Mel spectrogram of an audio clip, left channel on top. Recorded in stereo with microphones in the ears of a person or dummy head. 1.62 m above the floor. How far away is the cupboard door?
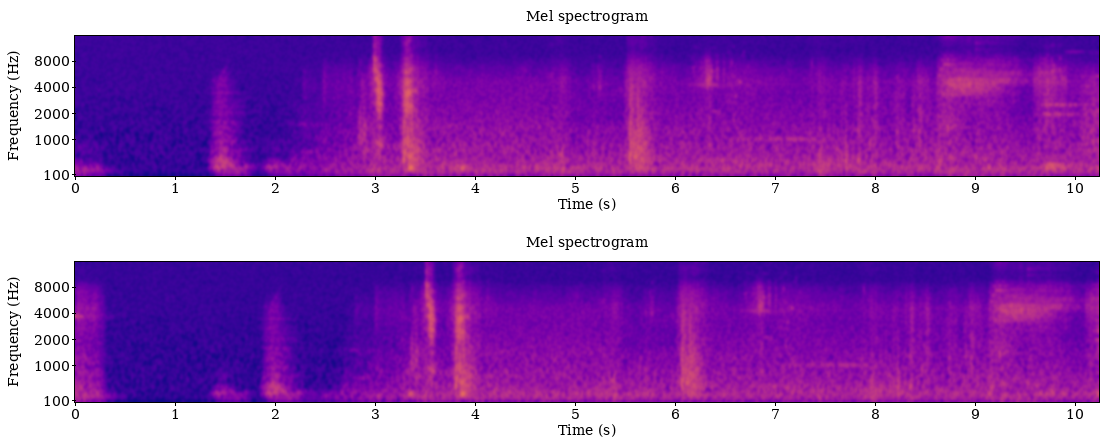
I don't hear a cupboard door.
